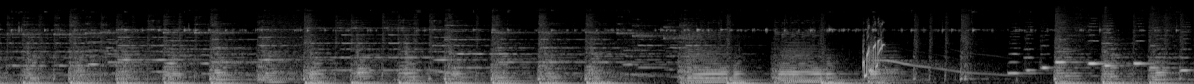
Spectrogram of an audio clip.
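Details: Bouncy background music with jingling bell-like tones and a brief descending slide effect near the end; no animal voice is heard.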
